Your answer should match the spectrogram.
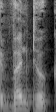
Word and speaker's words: Windhoek: And I'll say right off the bat that Windhoek, I don't know how you guys pronounce it, Windhoek. – You're very close. So we just say Windhoek. – Windhoek. – It's almost the same.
